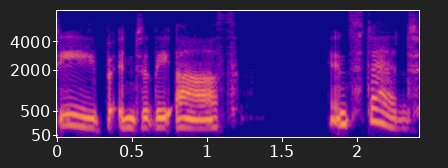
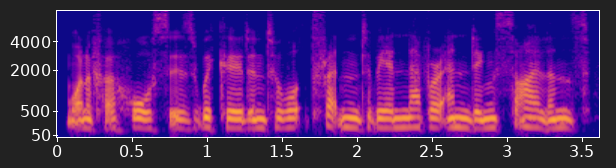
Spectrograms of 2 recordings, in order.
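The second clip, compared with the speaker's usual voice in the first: ordinary delivery, nothing marked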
